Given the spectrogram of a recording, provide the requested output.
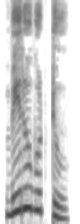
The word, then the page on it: ಭ್ರುಕುಟಿ: bhrukuṭi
